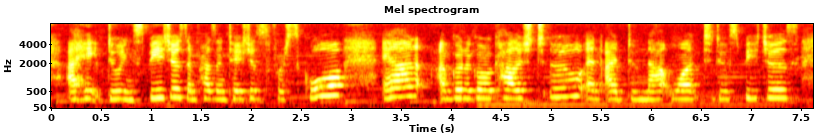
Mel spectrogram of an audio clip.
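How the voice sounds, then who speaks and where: A woman talks at a fairly slow pace, and noticeable background noise is heard around her. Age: 20s. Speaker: lifestyle vlogger. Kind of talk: casual chat.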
